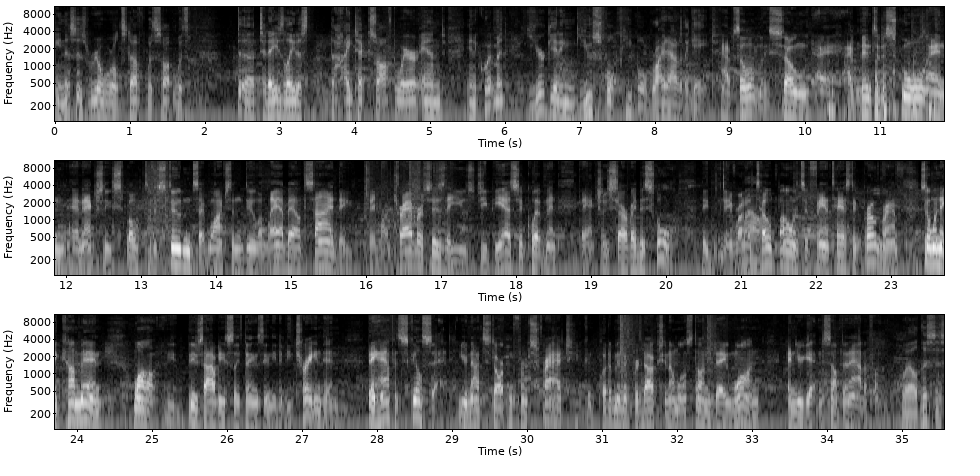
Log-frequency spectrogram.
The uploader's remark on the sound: The members of the Bucks Chapter of the Pennsylvania Society of Land Surveyors (PSLS) recently hosted the Senior Scholarship Dinner for the students within the Bucks County Technical High School surveying program. Recorded conversations with the students, company sponsors.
